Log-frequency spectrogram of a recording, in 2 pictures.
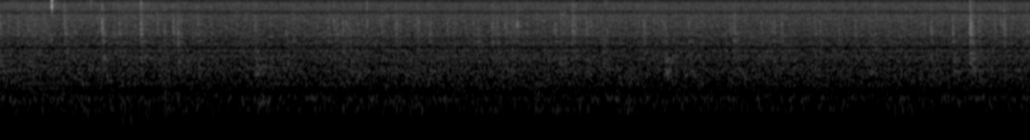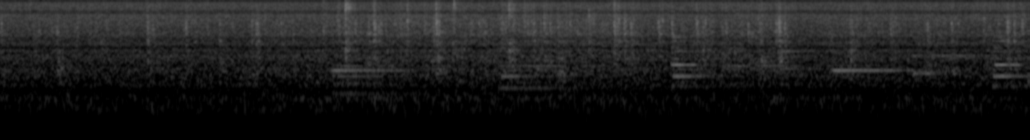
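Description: Steady hiss of rain with scattered, irregular ticks of drops. A few soft music notes come in over it in the last several seconds.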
